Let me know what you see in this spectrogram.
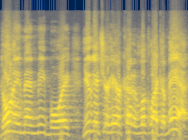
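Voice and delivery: preacher's yell. Retelling how a well-known pastor yelled at a long-haired man: imitating a pastor yelling. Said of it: "starts yelling at him and says to him".

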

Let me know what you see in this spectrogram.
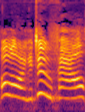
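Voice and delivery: squeaked out, way up high. Answering someone who says to take care, say goodbye as a Mickey Mouse impression. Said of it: "That's my Mickey Mouse impression".

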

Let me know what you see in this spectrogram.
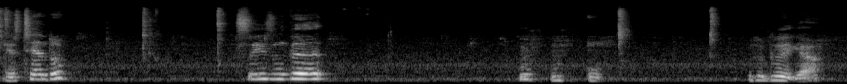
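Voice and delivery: talking with mouth full of food. Tasting food on camera, speaker comments to viewers, talking with food in mouth. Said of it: "I'm supposed to talk with food in my mouth".

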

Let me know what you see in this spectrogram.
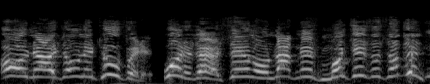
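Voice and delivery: mocking shout, high-pitched and scornful.

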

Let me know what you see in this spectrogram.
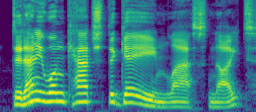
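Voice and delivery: sleek, smooth robotic announcer voice over a loudspeaker. Narrator voicing an announcement over the tannoy, smooth robotic voice. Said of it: "A smooth robotic voice says".

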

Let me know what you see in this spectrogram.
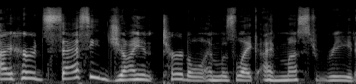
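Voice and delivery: ordinary talk, nothing marked

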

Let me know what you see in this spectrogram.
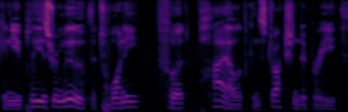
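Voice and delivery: ordinary talk, nothing marked

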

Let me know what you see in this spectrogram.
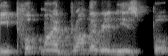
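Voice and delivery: put-on thick, broad Suffolk accent laid on heavily. Retelling what a man called out as the speaker was leaving, in a broad Suffolk accent. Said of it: "he said in his broad Suffolk accent".

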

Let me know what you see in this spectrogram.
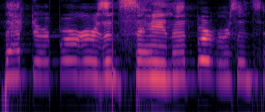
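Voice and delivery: very high, very loud, shrill, booming scream. Retelling what a man screamed as he ran out the door, retelling a scream. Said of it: "he's screaming away".

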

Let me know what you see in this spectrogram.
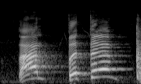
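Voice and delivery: loud high-pitched yell.

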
